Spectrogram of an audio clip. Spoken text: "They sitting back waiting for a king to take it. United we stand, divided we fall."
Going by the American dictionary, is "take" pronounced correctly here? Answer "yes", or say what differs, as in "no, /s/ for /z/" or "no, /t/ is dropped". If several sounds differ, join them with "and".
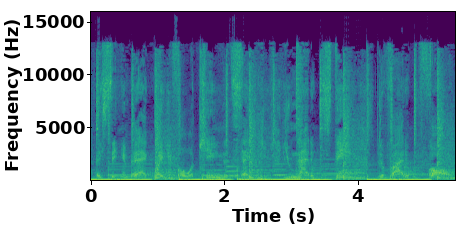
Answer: no, /k/ is dropped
